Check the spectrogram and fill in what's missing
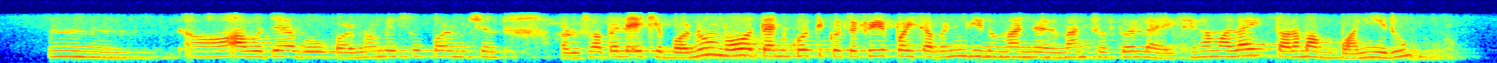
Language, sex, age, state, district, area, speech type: Nepali, female, 18-30, West Bengal, Kalimpong, rural, conversation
